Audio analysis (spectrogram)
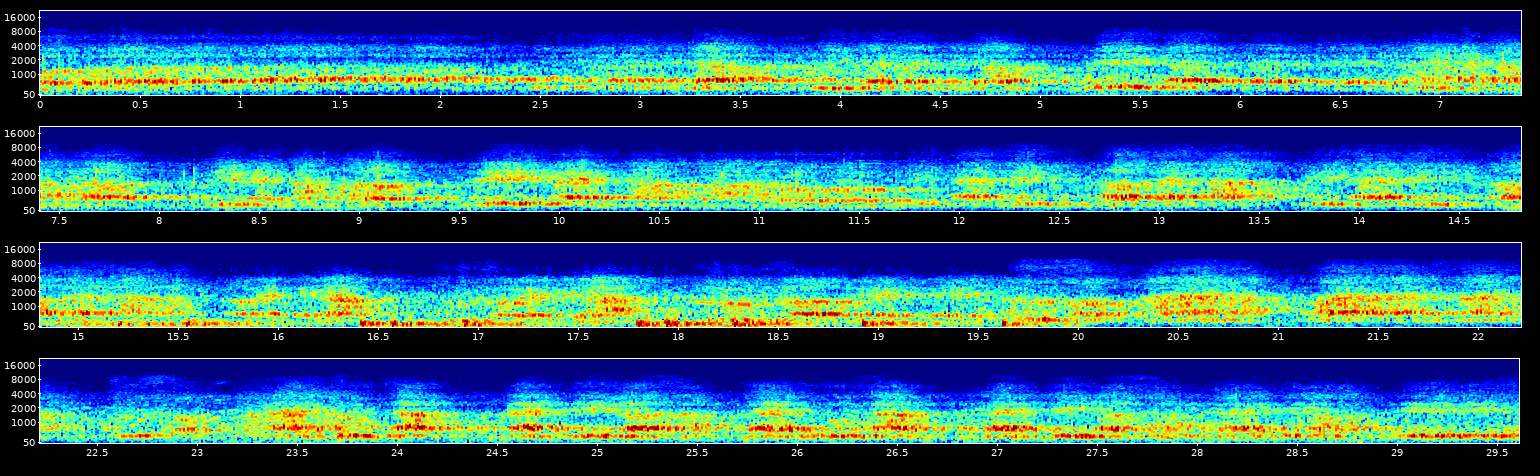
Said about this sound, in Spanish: Antes, durante y después del partido, la afición ha pedido la marcha de Peter Lim. Ha habido gritos contra García Pitar también, contra los jugadores, les han llamado mercenarios, pero sobre todo, por encima de todo, gritos contra Peter Lim.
